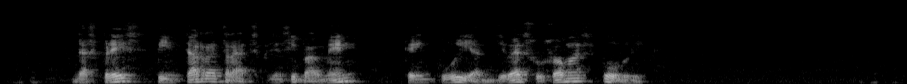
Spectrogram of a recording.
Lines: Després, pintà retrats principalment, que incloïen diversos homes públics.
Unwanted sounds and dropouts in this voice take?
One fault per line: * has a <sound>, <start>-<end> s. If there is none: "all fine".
all fine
